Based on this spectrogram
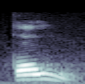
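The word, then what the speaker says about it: قوم: Perhatikan banyak sekali yang membacanya al-qaum. Jadi pakainya kaf tanpa disadari. Harusnya bacaannya adalah faquti'a dabirul qaum. Qaum pakai qaf dan wawu qaum.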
